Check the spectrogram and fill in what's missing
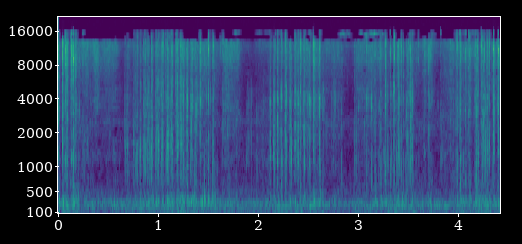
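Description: Long nails scratch and grip the flap and front of a small black leather purse. The result is a steady stream of dense, squeaky rubbing and scratching with a warm low-mid body, and little high-end brightness.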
